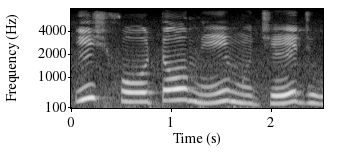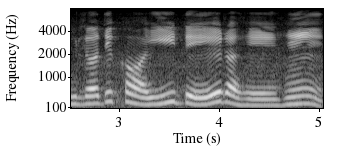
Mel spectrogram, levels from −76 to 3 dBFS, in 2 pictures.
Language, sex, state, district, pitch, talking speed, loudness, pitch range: Hindi, female, Madhya Pradesh, Katni, 240 Hz, 105 wpm, -14 LUFS, 215-280 Hz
